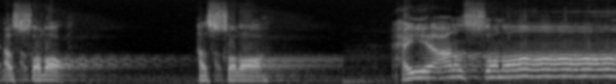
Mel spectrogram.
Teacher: Berikutnya membuat tafkhim lam, membuat tafkhim lam sehingga menjadi as-shalah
